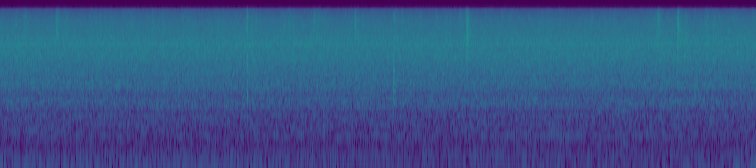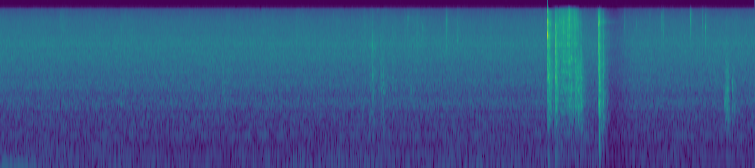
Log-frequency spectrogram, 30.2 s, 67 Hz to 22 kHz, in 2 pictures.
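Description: Steady workshop background noise with a low hum, then about 26 seconds in a loud clatter of hard objects lasting about a second, followed by a few sharp knocks near the end.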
